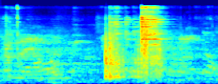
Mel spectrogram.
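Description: A steel tool bar clanking twice against metal, about a third of a second apart, the second strike ringing briefly.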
